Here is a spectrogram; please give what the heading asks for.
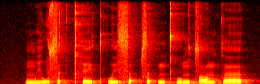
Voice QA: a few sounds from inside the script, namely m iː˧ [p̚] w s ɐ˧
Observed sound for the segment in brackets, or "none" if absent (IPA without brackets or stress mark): none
